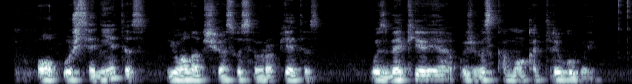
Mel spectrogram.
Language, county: Lithuanian, Kaunas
